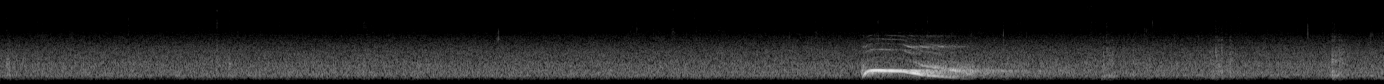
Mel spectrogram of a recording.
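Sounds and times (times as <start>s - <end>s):
Barred Owl calling: 8.6s - 10.6s.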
